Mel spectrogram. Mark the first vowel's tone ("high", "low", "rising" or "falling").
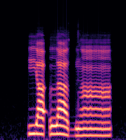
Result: high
